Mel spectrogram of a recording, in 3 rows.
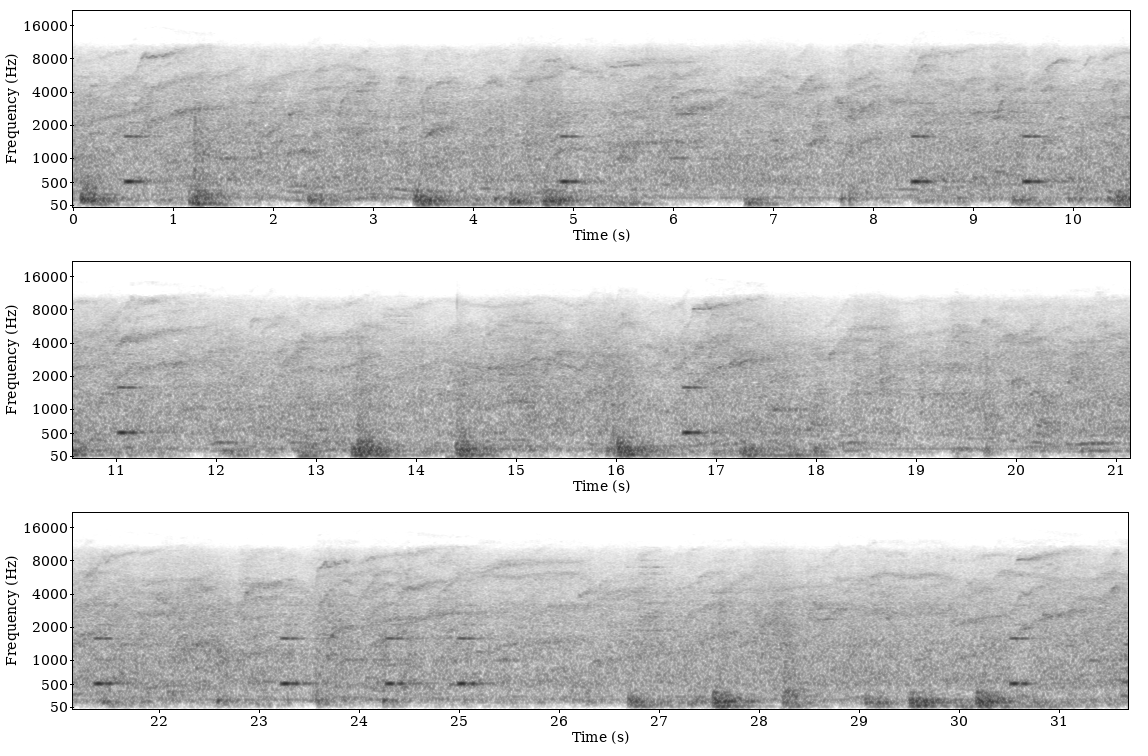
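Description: Electric 1/10-scale off-road RC buggies racing: many motor whines rise and fall as they accelerate and brake, with frequent low thumps. Short steady beeps at irregular intervals come from the lap-timing system as cars cross the line.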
